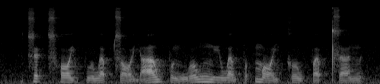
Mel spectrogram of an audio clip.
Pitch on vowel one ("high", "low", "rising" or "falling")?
high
